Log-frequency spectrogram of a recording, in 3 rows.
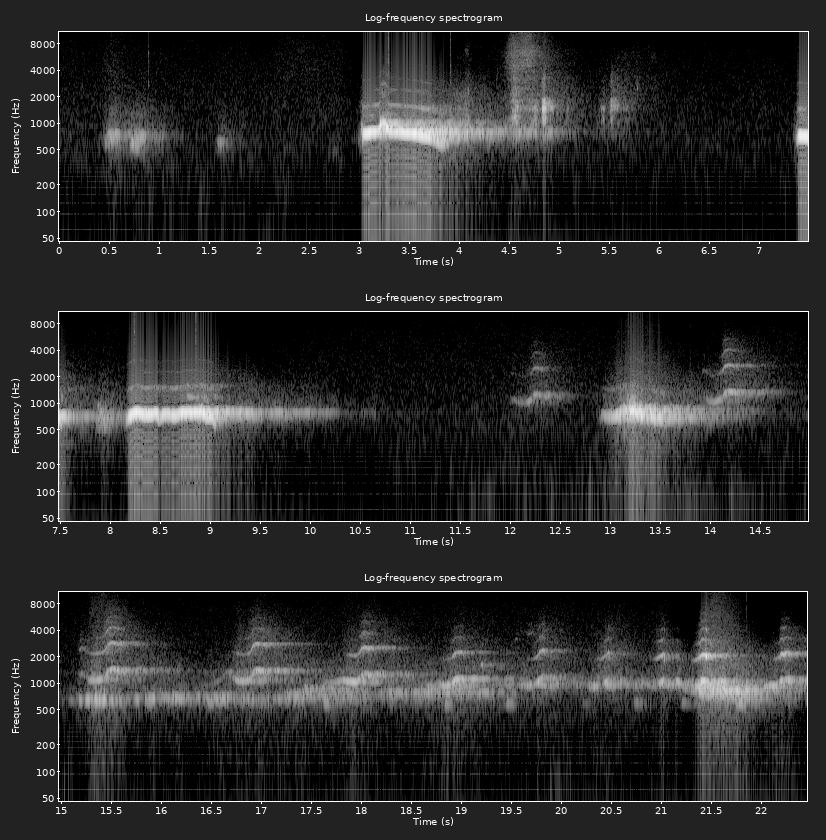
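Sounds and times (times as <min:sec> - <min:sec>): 
steady low tone: 0:00.0 - 0:22.4
male tawny owl hooting at night: 0:03.0 - 0:04.9, 0:07.4 - 0:10.1, 0:15.2 - 0:22.4.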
